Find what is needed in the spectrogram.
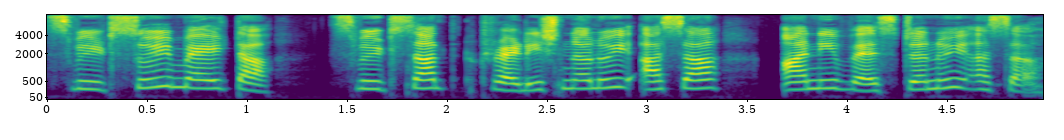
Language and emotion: Goan Konkani, neutral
